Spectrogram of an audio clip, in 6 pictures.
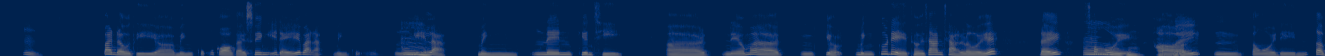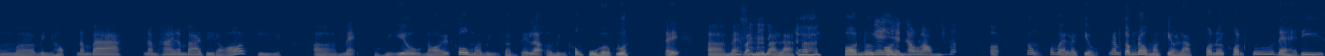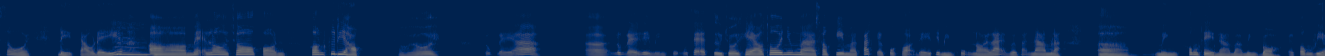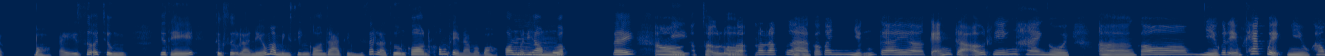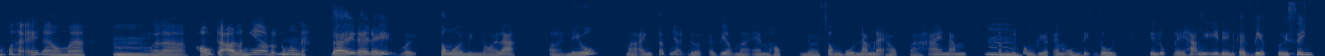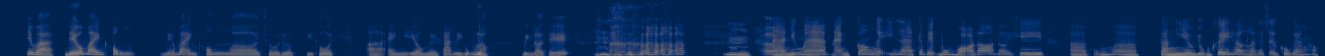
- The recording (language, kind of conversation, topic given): Vietnamese, podcast, Bạn làm sao để biết khi nào nên kiên trì hay buông bỏ?
- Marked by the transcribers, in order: tapping; laugh; laugh; laugh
